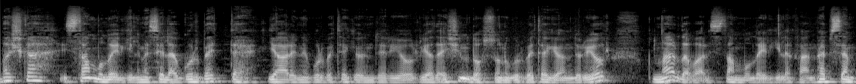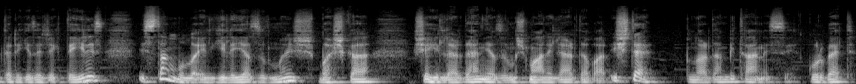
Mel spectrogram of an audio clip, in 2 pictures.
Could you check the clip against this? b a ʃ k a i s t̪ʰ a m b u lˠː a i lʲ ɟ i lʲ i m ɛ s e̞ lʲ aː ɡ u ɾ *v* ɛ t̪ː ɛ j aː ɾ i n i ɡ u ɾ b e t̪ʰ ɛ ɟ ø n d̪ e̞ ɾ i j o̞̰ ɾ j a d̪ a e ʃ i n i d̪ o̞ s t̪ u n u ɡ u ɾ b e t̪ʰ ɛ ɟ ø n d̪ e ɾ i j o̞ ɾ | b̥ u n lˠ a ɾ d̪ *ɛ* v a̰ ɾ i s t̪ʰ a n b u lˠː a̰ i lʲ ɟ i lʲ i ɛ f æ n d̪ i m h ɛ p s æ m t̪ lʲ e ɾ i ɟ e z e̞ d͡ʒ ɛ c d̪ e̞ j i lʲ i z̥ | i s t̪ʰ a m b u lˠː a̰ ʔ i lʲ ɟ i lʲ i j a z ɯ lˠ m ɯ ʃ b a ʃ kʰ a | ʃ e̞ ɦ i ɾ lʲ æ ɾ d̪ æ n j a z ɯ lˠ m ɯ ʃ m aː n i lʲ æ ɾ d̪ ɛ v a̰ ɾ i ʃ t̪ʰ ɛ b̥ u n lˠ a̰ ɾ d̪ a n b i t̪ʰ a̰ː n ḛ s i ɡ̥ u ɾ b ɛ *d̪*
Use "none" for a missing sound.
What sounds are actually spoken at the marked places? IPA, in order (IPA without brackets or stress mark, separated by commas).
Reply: b, a, t̪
